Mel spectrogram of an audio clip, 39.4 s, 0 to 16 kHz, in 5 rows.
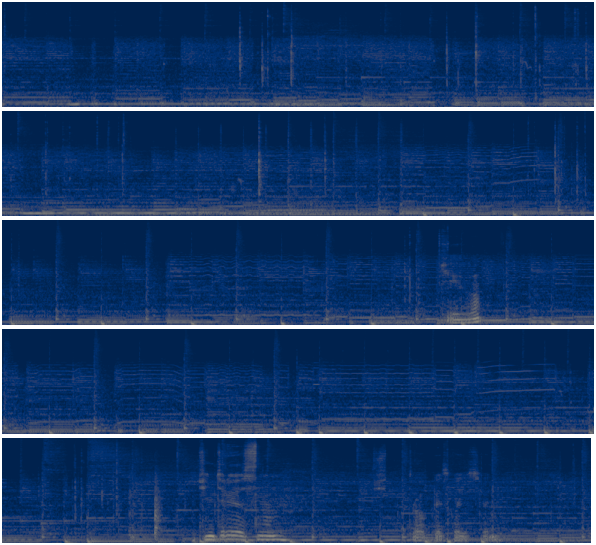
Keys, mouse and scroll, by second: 14.2-17.4 drag, 18.9-23.4 drag, 23.8-27.7 drag, 29.2-39.3 drag, 39.3-39.4 drag.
